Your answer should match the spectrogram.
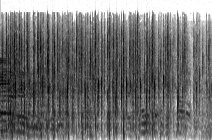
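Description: A small group of people clapping, with a few voices mixed in; the clapping stops just before the end.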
